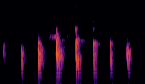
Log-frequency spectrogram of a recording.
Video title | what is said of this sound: RBCM@Home (Kids): Museum Field Trip! | it's it's hollow inside so it it looks like a real tree but it isn't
